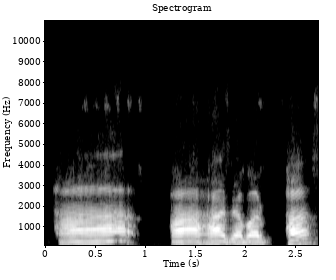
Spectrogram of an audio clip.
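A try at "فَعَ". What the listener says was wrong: ওটা হা নয়, আইন আইন। ফা আইন জবর ফা।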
